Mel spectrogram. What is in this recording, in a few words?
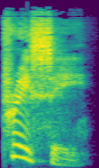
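"precis", British English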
